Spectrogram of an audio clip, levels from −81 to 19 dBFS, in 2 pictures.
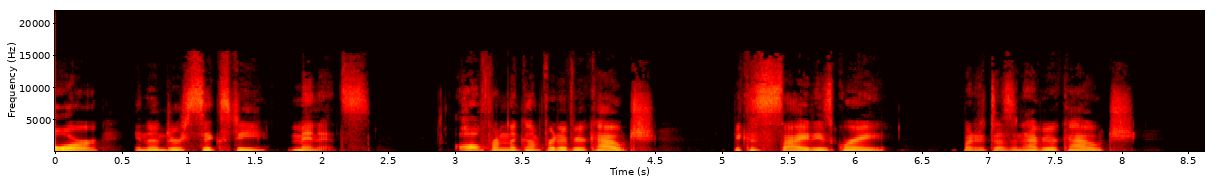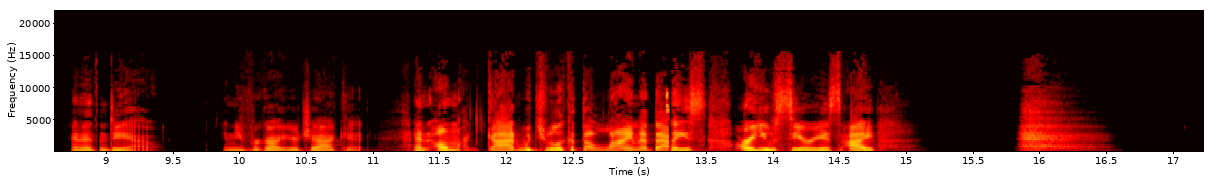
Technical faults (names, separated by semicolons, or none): damaged data in a compressed stream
